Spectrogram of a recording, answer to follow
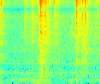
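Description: Faint clicks and light taps of a glass baking dish being handled: one a little under a second in and a short cluster about a second and a half in.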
